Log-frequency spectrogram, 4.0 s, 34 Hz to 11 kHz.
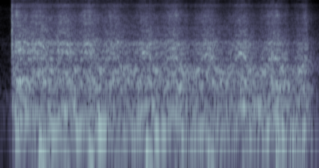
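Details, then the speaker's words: Home-built rear-wheel-drive Honda Civic race car (head studs, H-beam rods, ran 8.88s at 150 mph): the starter turns the engine over sluggishly, about three labored turns a second, without catching. The engine turns easily by hand; slow cranking. "That is slow. Very slow."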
